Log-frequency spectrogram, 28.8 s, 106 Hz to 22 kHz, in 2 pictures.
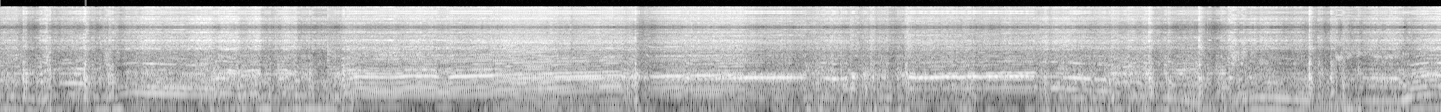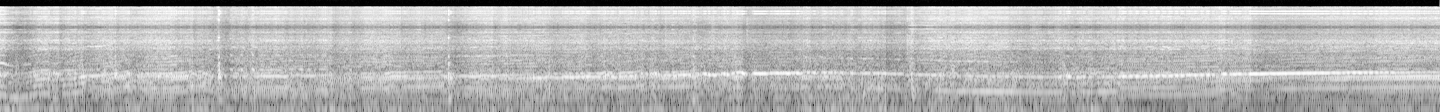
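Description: BMW M3 rally car's engine at race pace, heard from inside the cabin: the engine note climbs again and again as it revs up through the gears and falls away when the driver lifts and brakes for corners, with one deep drop in revs around the middle.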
